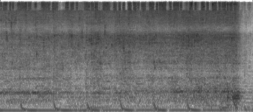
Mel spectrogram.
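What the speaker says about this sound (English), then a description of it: "So I'm gonna wash them." Raspberries being washed under a running kitchen tap, a steady rushing stream of water with soft rhythmic knocks and rubbing as the berries are handled, continuous and close.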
